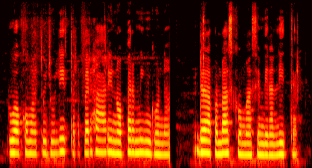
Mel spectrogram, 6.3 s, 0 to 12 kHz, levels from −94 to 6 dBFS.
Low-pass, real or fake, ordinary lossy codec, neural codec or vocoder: none; real; none; none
